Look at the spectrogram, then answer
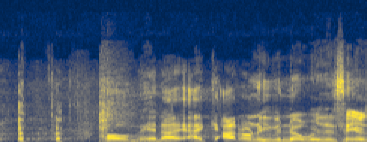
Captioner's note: laughter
